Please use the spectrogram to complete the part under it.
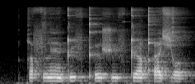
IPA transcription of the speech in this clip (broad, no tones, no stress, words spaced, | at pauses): qəflɛ̃ ʈyfkʼøʃyf ʈøqʼɛɕɔ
